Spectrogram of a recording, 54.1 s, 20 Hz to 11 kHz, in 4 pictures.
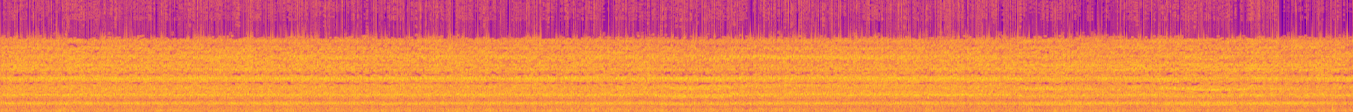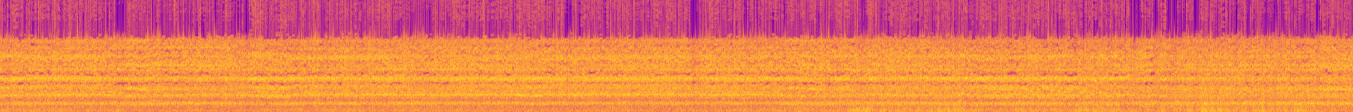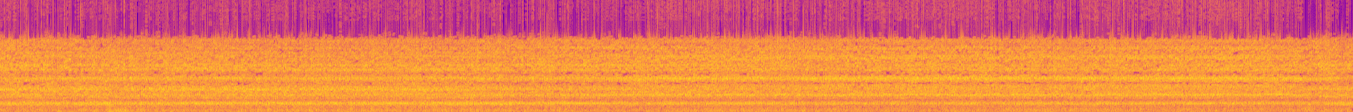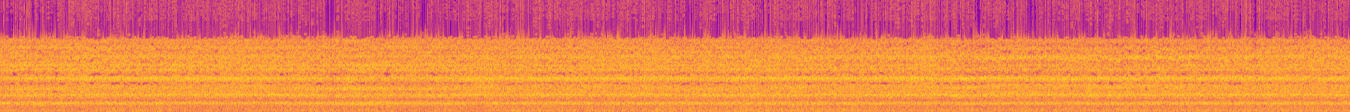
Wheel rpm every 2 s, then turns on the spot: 230, 230, 230, 230, 230, 230, 220, 230, 230, 230, 230, 220, 210, 210, 210, 210, 230, 230, 230, 230, 230, 230, 230, 230, 230, 230, 230.
none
